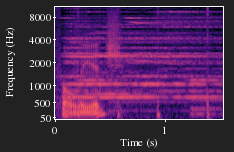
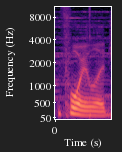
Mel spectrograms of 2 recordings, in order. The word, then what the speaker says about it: foliage: there is they're just foliage foilage as J likes to say JB calls it foilage yeah oh boy he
